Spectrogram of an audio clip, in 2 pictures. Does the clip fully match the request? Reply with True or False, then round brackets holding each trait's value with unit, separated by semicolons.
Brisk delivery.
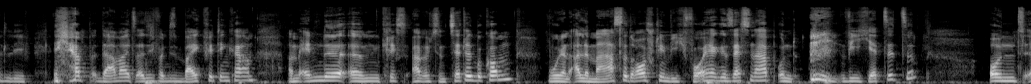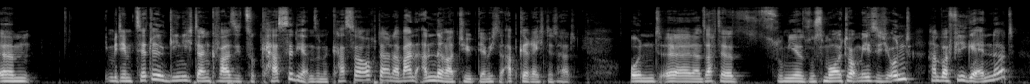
True (225 wpm)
